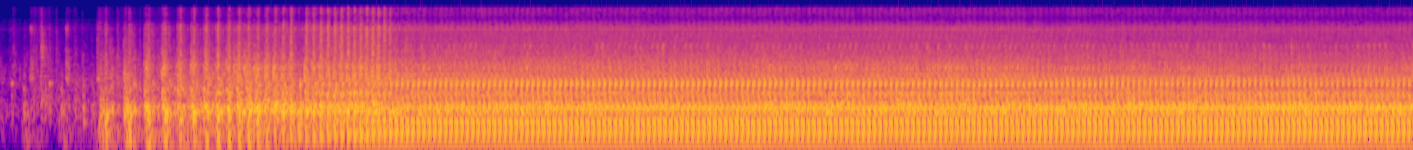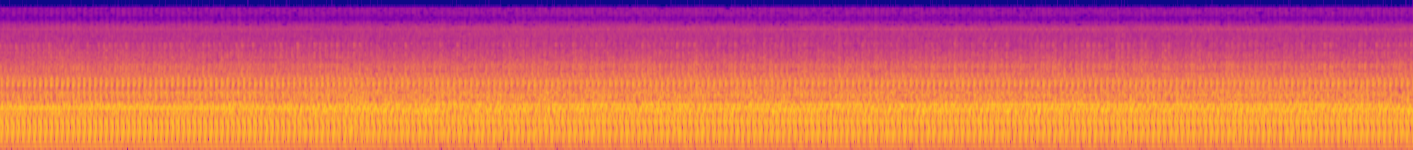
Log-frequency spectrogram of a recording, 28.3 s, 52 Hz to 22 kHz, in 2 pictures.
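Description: Old 8 hp diesel engine of a rice mill being started: rapid beats pick up over the first couple of seconds as it catches, then it settles at about four seconds into loud, steady running.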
